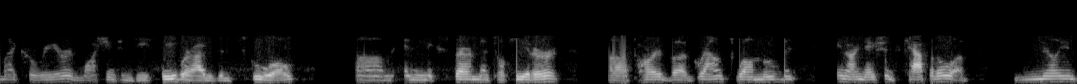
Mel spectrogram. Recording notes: On the phone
